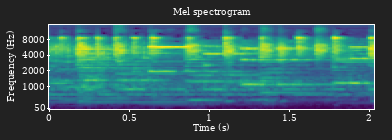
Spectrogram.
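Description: Background music: a melody of held notes over a quick ticking beat.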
